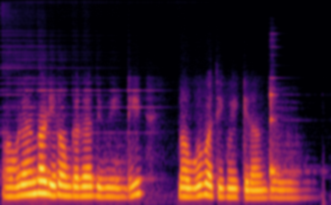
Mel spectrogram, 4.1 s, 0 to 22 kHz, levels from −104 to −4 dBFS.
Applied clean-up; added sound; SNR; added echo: neural mask model DeepFilterNet 3.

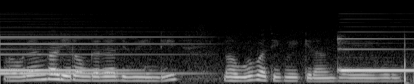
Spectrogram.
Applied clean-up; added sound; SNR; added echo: none; Doorbell; 0 dB; none.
